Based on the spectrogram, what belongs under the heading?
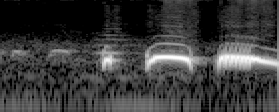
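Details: Rapid 'thúc gù' coo of a spotted dove, used for training decoy birds and stirring wild doves to call: a short note, then a rounded coo and a longer coo sliding downward, clean and close.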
